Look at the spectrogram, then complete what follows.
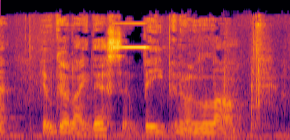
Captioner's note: high pitched beep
